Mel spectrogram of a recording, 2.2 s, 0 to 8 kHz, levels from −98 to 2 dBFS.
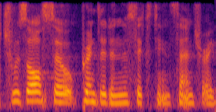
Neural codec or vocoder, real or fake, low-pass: none; real; 7.2 kHz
